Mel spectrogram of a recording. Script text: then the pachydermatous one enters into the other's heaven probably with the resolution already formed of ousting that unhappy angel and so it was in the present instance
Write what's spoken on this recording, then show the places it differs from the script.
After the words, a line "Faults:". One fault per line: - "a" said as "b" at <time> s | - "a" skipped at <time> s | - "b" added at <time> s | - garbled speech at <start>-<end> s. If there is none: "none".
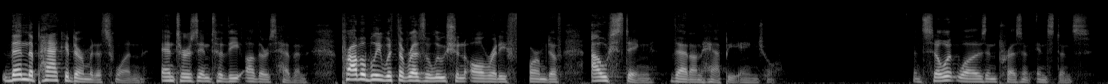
then the pachydermatous one enters into the other's heaven probably with the resolution already formed of ousting that unhappy angel and so it was in present instance
Faults:
- "the" skipped at 10.0 s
